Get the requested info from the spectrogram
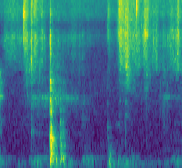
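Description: Near silence: quiet room tone with a few faint, brief clicks.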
